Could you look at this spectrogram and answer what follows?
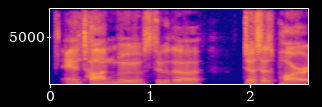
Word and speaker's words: Anton: Do they have more of a backstory of Antoine? That's 3. Take a shot. Antoine? What I say? Antoine. You said it 3 times. Then how do you say it? Anton. There's no W.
